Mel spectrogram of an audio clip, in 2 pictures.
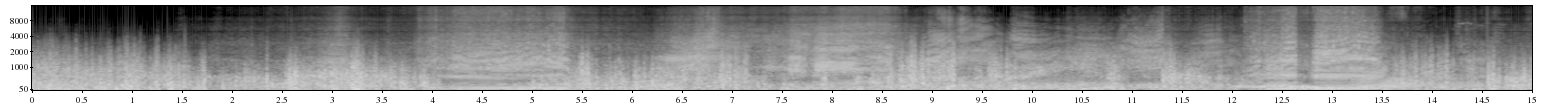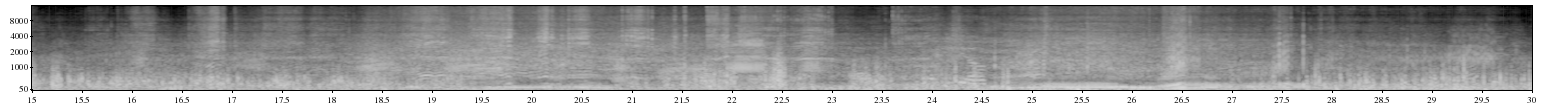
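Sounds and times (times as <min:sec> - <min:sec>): dirt bike engines revving: 0:00.1 - 0:30.0.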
